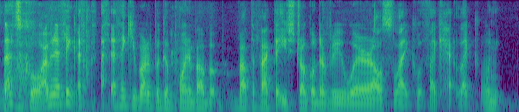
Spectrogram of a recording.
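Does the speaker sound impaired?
Yes: stutter, acquired after concussion; from softball injury with concussion a few years ago; talks differently since concussion; here repeated sounds, repeated words.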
